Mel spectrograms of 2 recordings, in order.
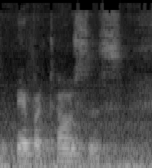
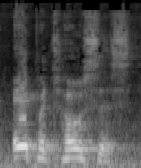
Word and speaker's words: apoptosis: something that's known as apoptosis uh just so you know the second p is silent if you say apoptosis you sound like a hit that's my feeling though apoptosis is a very specific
